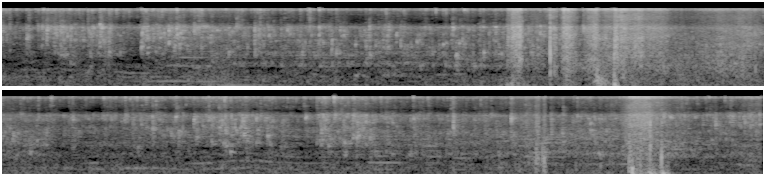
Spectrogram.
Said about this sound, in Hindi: चले हाथ धो लूँ मैं।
